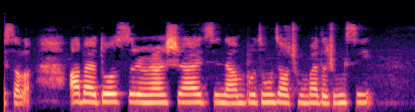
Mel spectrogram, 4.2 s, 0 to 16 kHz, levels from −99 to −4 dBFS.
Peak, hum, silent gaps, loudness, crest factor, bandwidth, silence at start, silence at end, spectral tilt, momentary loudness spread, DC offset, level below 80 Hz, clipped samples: -2 dBFS; none; none; -17 LUFS; 16 dB; 8 kHz; 0.05 s; 0.45 s; -4.5 dB/octave; 10 LU; under 0.1%; -62 dBFS; under 0.1%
